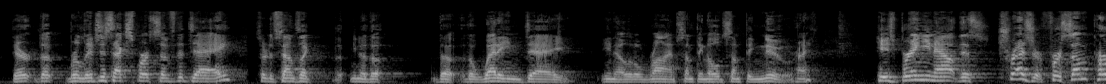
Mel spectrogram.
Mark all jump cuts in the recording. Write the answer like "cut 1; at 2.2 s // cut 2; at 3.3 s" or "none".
cut 1; at 2.5 s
